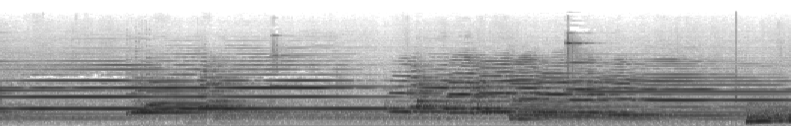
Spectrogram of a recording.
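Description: Clarinet holding long, slow notes over harp and percussion in a live chamber performance, with a bright ringing percussion stroke twice, about four seconds apart.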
